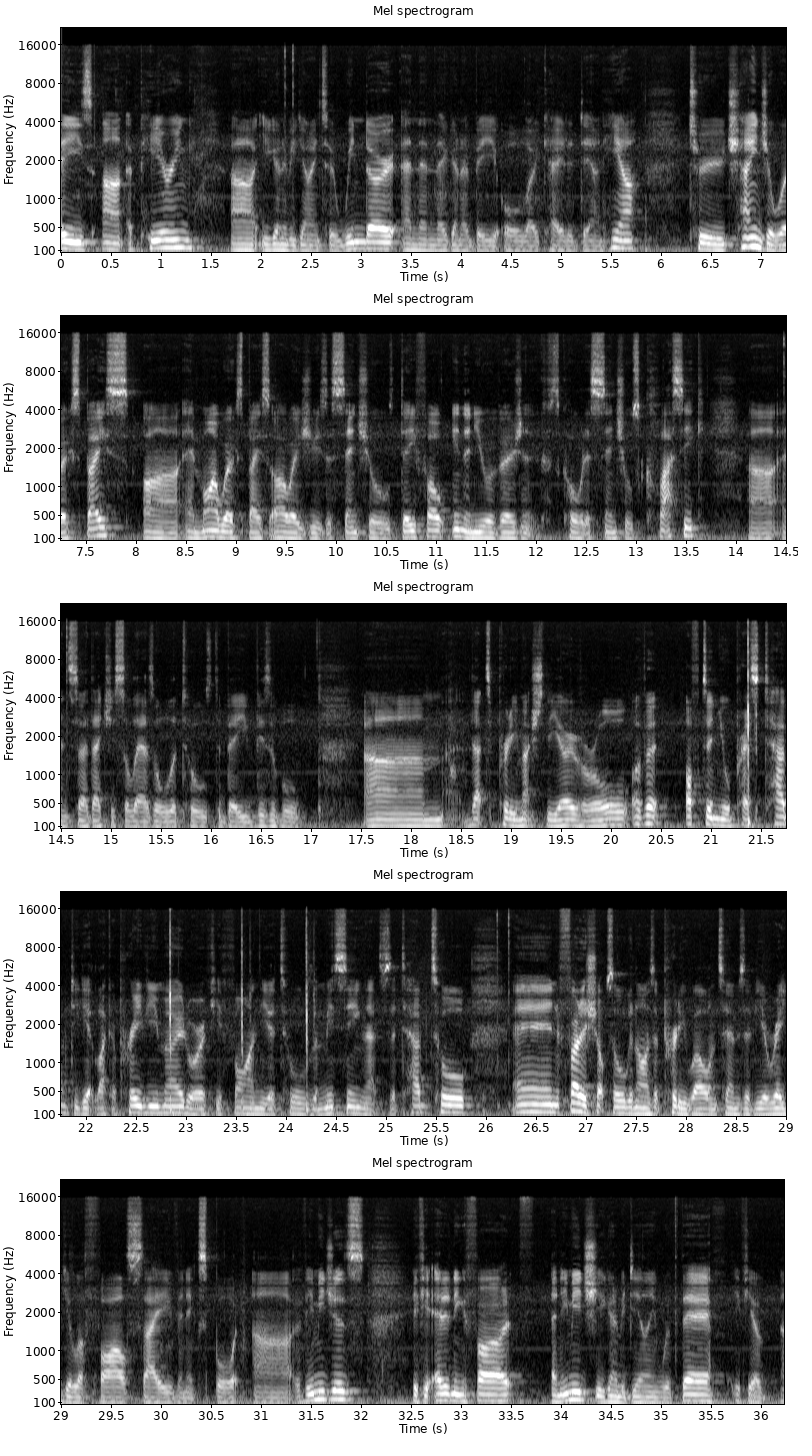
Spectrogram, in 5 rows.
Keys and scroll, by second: 21.6 Tab.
